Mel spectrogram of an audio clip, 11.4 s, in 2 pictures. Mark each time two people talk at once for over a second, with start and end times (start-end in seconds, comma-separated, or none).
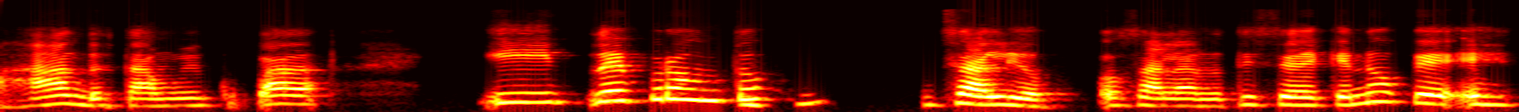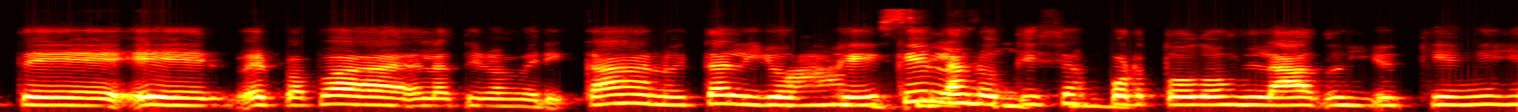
8.6-9.9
